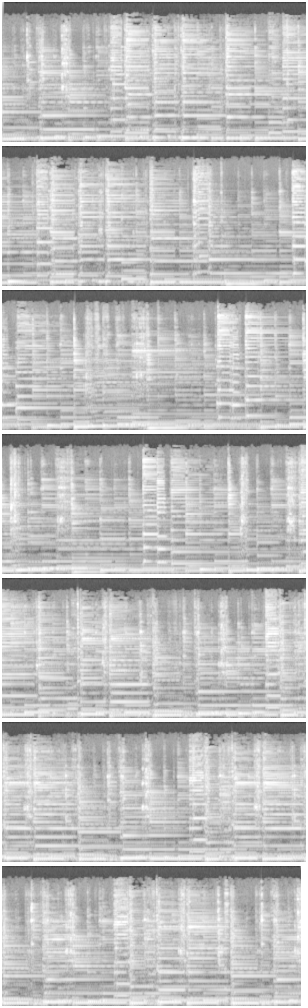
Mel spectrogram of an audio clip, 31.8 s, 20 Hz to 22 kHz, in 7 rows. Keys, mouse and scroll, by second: 0.1 click, 0.5 click, 1.3 shift+click, 2.9 g, 4.5 f, 4.8 click, 5.0 click, 5.9 f, 6.2 click, 6.5-7.6 middle drag, 7.6 ctrl+s, 8.0 Tab, 8.3-9.4 middle drag, 9.4 ctrl+a, 11.1 Tab, 11.7 Tab, 12.3 Tab, 13.1 click, 14.3 alt+shift+click, 14.8 middle click, 15.8 alt+shift+click, 16.4 alt+shift+click, 17.1-18.2 middle drag, 18.2 s, 19.8 alt+middle click, 20.1 alt+middle click, 21.5 click, 22.4 z, 23.7 alt+z, 25.3 click, 27.9 alt+z, 28.4 middle click, 29.1 ctrl+s, 29.2 middle click, 29.7 Tab, 30.2 ctrl+a, 31.1-31.8 shift+middle drag.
